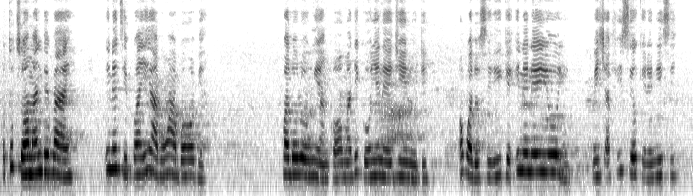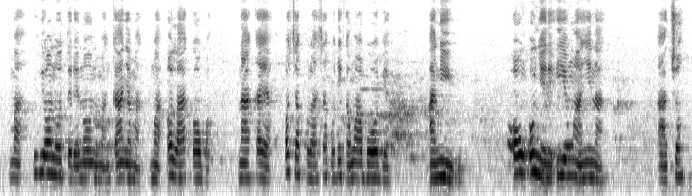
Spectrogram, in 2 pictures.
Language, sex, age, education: Igbo, female, 30-45, primary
